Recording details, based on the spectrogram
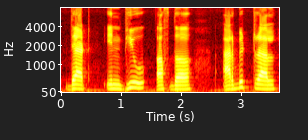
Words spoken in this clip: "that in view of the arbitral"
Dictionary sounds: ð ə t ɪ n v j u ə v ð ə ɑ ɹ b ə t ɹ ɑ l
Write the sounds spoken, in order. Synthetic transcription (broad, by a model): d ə t ɪ n b j u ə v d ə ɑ ɹ b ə t ɹ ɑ l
